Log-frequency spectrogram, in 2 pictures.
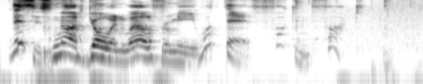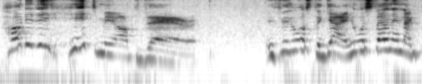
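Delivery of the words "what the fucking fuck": usual speaking voice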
